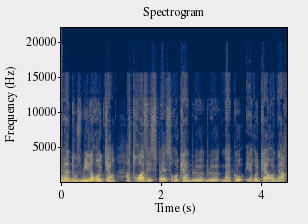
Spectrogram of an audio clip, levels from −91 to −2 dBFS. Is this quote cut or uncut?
cut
